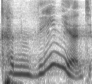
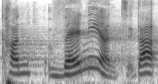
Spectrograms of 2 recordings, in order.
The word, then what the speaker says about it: convenient: convenient 읽으실 때는요. convenient가 아니고요. convenient라고 읽어주셔야 됩니다.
